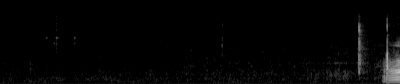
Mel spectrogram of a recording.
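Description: Mostly quiet, with a few faint small clicks of steel pistol parts as a thumb safety is worked into a Colt 1911 frame, and a sharper click near the end.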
